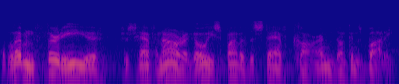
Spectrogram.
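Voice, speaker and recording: Fast-talking army lieutenant. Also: male voice, mid-range voice, lively intonation, husky. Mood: brisk, businesslike. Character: brisk male army lieutenant investigating a murder. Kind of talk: old-time radio drama acting. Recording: dull, muddy vintage radio recording.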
